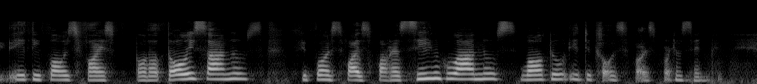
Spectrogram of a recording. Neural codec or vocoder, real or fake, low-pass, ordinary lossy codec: codec, 16 kHz, 0.5 kbps, FreqCodec, larger model; fake; none; none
